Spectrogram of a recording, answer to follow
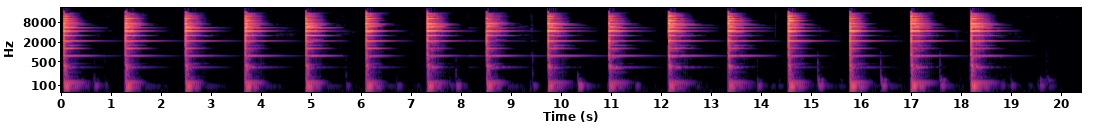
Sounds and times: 0.0s clinks or clanks made by hitting a crowbar with a hammer 1.9s
3.7s clinks or clanks made by hitting a crowbar with a hammer 4.3s
7.4s clinks or clanks made by hitting a crowbar with a hammer 9.0s
9.8s clinks or clanks made by hitting a crowbar with a hammer 11.6s
12.2s clinks or clanks made by hitting a crowbar with a hammer 12.8s
14.6s clinks or clanks made by hitting a crowbar with a hammer 15.2s
15.8s clinks or clanks made by hitting a crowbar with a hammer 18.9s

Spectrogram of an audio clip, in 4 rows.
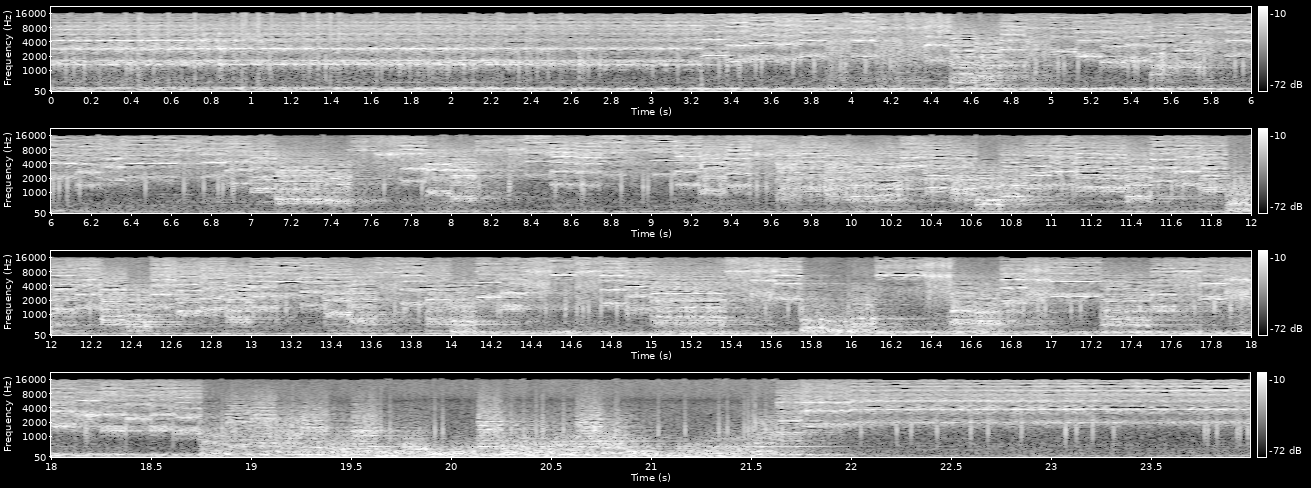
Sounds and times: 11.1s drone 22.7s
15.8s transposing static noises 22.0s
18.4s synth 22.0s

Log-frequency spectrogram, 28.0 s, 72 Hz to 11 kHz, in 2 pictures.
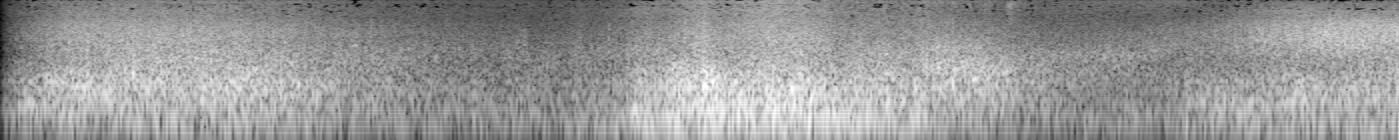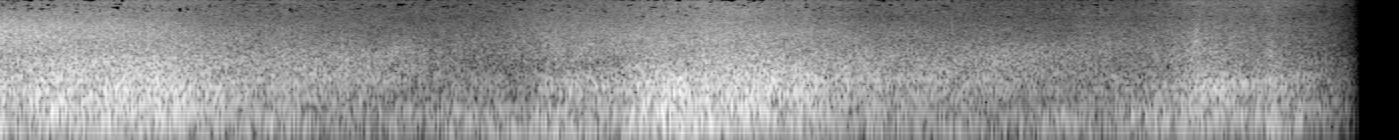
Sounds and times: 0.0s wind 27.6s
0.1s waves breaking 24.8s
2.6s distant seagulls 4.2s
17.3s distant seagulls 18.3s

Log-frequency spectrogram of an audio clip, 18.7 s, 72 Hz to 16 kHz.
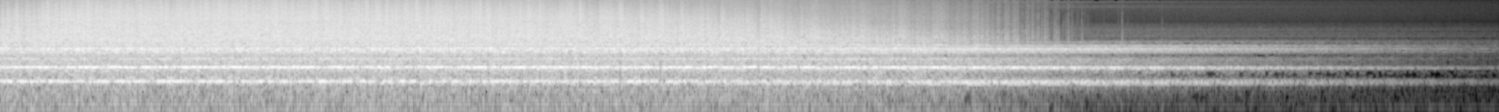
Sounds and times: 0.0s Creepy Sound 18.0s

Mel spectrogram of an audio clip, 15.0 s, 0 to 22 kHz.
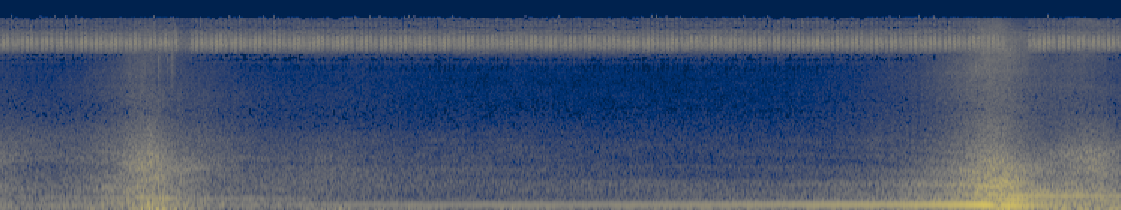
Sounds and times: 0.0s car pass 6.4s
10.6s car pass 14.9s

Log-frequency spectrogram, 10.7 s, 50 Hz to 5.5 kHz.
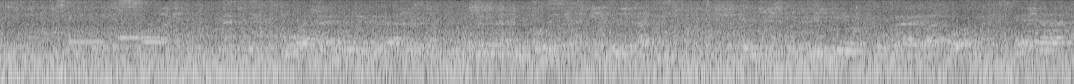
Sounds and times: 0.0s speakers that like to talk on the escalators 10.7s

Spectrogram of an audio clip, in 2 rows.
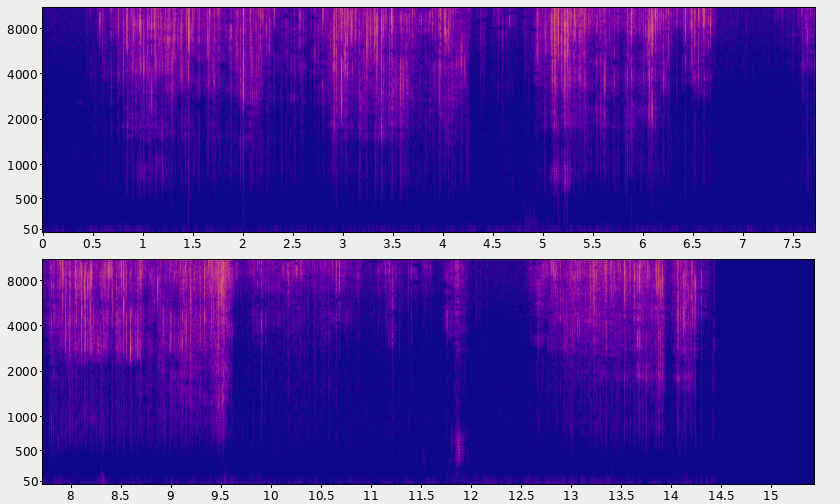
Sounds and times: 0.4s Squish from a pot of overcooked rice and a spoon 14.4s

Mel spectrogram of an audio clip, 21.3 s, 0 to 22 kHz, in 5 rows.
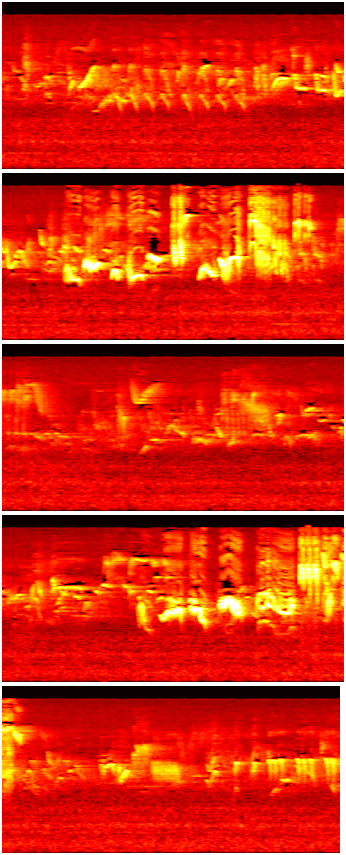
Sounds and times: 0.0s birds singing 21.3s

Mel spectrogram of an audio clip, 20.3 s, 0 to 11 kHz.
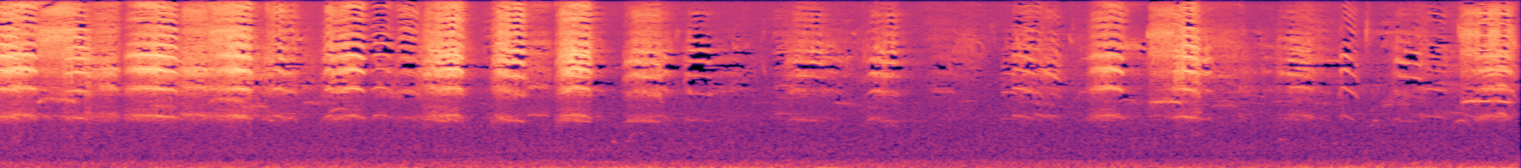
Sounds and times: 0.0s Black Cockatoos 9.6s
13.4s Black Cockatoos 20.2s

